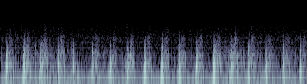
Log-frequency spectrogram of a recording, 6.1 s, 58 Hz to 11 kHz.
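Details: Heartbeat recorded during pressure and breath holds: strong, low beats at roughly 85 a minute, slightly uneven, consistent with occasional skipped beats.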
